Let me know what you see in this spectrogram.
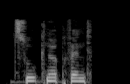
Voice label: "zuknöpfend", German; adjectives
